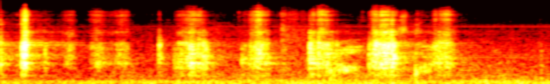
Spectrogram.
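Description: Twist Dynamics Mammoth air horn being screwed into place, with a series of short, close scraping and clicking bursts of metal threads and fittings being turned, quiet between strokes and no talking.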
